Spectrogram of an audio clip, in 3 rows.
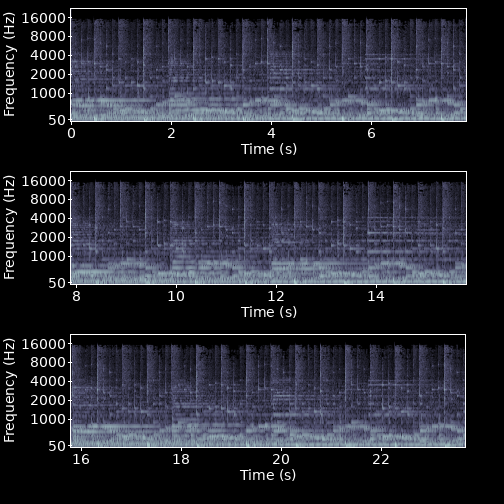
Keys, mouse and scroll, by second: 1.2 middle click, 1.8-2.2 scroll up 1, 2.3 shift+middle click, 3.6 scroll down 1, 6.2 shift+middle click, 7.7 KP_7, 8.7-9.2 scroll down 2, 9.2 shift+middle click, 10.7 shift+middle click, 12.7 middle click, 15.6 middle click, 16.3 shift+middle click, 17.1-17.8 scroll up 2, 17.5 middle click, 18.5-18.8 scroll up 2, 19.1 shift+middle click, 19.8 scroll up 1.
